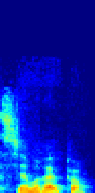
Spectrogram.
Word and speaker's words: Siem Reap: habité comme 2 ans à Siem Reap? Ouais, Ou c'est est-ce que ça ça. se prononce comme ça? Exactement. Alors, en français, on va plutôt dire Siem Rep.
